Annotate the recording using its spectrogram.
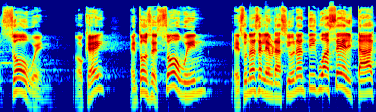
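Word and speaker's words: Samhain: comienza con una festividad de origen Celta llamada zowin se pronuncia software OK entonces zowing es una celebración antigua Celta que viene de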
